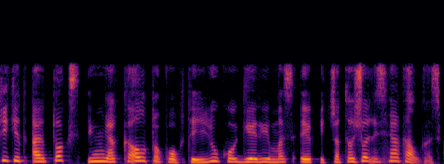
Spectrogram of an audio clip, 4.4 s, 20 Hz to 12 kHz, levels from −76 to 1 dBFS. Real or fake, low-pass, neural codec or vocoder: fake; 7.2 kHz; codec, 16 kHz, 1 kbps, FunCodec, trained on Chinese and English, 50 frames a second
